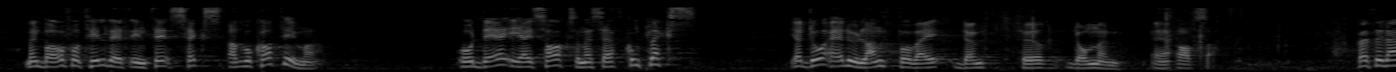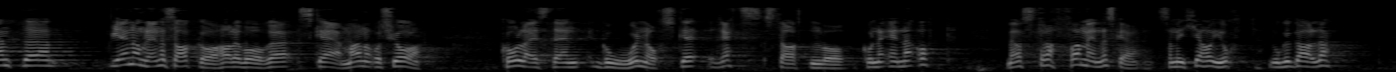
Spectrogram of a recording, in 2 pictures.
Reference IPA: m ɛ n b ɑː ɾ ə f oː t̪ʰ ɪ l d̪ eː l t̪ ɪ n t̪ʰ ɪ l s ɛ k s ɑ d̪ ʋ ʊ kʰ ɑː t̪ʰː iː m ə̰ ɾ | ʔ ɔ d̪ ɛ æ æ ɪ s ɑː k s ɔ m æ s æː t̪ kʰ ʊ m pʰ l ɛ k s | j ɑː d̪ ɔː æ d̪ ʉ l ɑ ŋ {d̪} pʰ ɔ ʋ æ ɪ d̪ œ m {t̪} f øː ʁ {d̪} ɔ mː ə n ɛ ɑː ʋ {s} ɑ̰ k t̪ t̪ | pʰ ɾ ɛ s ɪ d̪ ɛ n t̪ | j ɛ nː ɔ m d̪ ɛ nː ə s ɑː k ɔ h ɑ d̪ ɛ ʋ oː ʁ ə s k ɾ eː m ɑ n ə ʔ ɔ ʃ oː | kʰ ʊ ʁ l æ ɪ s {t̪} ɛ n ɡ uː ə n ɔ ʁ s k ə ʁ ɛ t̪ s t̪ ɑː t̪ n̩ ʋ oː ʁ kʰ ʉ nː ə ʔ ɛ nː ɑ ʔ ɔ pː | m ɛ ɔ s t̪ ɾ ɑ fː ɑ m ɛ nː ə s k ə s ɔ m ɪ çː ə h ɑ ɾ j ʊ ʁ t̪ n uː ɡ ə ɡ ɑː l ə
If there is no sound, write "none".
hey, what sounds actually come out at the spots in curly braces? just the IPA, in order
t̪, t̪, d̪, s, d̪

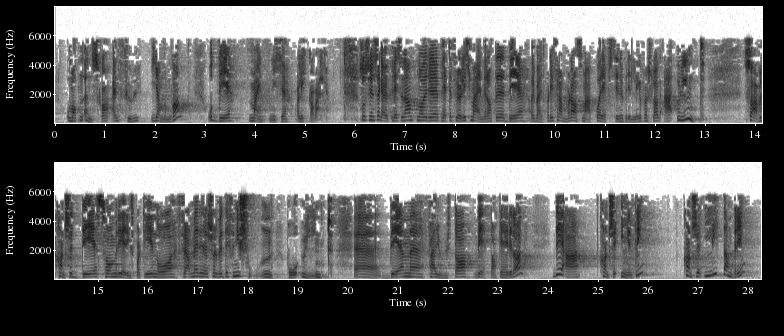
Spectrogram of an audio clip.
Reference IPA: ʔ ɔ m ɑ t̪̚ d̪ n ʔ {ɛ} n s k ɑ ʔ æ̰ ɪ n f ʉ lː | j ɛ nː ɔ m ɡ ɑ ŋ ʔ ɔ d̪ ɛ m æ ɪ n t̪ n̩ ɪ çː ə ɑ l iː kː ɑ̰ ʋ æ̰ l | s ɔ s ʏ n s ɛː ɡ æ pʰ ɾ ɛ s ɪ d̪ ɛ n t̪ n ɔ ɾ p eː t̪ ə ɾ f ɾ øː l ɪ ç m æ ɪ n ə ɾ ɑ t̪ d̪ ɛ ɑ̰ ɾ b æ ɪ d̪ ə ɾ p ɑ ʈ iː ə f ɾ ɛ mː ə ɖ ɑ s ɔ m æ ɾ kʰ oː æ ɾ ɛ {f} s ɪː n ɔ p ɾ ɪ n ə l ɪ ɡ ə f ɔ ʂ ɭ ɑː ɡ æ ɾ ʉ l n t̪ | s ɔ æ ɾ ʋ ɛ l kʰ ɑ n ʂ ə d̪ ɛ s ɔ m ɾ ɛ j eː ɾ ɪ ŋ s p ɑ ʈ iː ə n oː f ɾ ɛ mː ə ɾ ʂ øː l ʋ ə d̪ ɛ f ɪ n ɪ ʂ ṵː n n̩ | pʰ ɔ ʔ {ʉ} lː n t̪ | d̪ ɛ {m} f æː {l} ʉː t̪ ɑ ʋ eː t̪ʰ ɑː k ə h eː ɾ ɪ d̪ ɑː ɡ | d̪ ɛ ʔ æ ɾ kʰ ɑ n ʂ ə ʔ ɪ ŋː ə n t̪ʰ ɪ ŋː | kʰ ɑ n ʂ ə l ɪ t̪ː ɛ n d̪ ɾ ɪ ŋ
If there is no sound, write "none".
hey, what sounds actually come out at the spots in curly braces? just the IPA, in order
œ, f, ʉ, n, ɾ

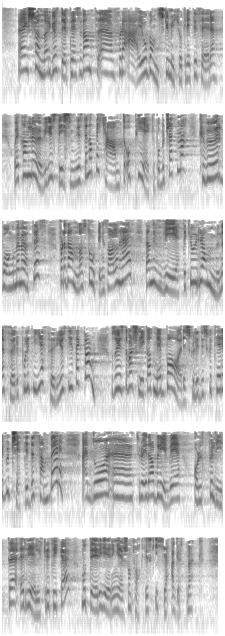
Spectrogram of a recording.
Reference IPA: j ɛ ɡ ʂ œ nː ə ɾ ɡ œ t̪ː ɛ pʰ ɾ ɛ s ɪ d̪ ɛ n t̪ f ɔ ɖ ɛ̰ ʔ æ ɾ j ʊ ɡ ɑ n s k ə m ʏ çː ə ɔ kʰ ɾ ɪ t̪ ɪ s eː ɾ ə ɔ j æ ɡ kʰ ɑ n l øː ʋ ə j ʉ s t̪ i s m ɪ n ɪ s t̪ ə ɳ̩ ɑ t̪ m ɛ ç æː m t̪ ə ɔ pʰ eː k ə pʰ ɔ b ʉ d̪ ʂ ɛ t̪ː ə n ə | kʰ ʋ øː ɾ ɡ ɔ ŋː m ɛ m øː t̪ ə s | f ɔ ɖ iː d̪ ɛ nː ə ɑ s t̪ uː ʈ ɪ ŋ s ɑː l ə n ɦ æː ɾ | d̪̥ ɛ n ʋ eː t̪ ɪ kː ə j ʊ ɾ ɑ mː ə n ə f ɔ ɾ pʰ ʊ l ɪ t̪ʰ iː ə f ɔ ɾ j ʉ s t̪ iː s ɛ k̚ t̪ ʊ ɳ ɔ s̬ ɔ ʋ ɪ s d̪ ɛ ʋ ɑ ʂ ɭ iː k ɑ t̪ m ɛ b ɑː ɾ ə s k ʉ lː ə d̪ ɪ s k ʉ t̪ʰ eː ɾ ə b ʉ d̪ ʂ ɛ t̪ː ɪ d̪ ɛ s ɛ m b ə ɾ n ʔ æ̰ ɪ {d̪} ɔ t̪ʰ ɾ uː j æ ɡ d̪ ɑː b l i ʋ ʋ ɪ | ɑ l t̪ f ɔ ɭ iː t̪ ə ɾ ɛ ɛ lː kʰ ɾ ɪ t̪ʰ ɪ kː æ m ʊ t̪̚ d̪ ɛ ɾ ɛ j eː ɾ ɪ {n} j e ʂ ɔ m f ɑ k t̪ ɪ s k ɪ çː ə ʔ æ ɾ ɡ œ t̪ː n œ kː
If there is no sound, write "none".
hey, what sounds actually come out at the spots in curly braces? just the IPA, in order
d̪, ŋ

